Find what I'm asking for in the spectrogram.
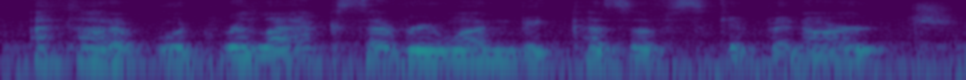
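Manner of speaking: soft, low, strange explanation; oddly subdued. Retold or imitated. Muffy explaining the tea to everyone, oddly subdued. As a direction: imitate her oddness, keeping it hushed. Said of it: "she's talking very strange".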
